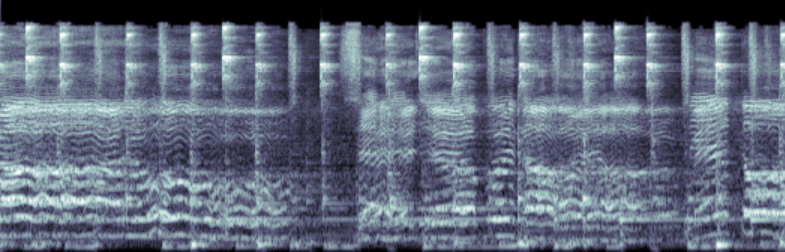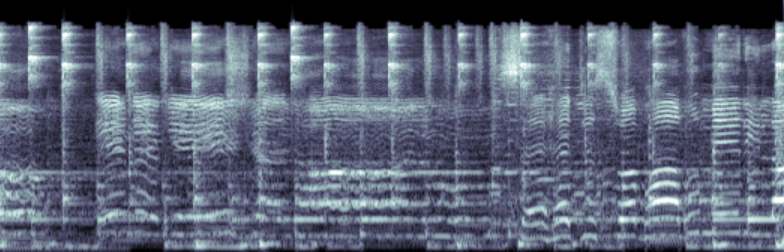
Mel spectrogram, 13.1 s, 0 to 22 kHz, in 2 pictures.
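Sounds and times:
devotional music with percussion: 0:00.0 - 0:13.0.

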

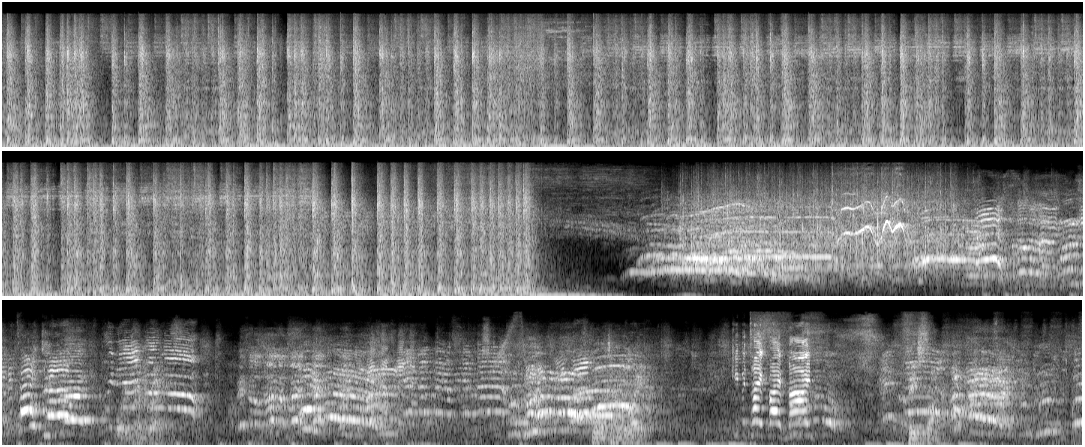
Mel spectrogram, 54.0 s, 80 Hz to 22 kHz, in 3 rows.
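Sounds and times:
recorded music with bass line: 0:00.0 - 0:28.5
audience cheering and clapping: 0:28.4 - 0:35.6.

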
